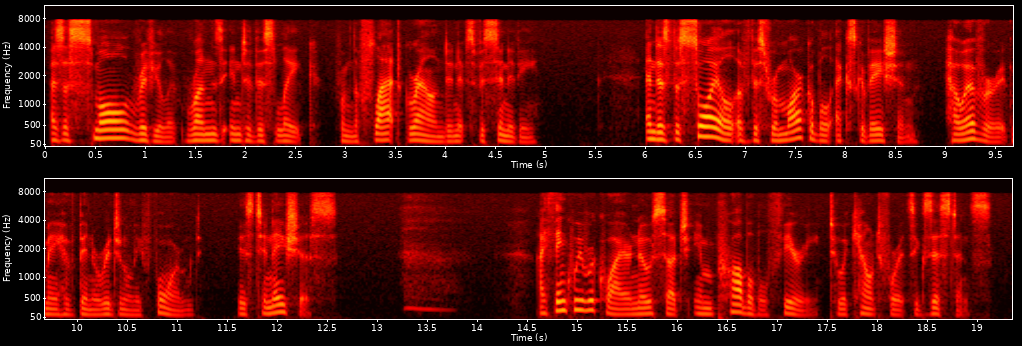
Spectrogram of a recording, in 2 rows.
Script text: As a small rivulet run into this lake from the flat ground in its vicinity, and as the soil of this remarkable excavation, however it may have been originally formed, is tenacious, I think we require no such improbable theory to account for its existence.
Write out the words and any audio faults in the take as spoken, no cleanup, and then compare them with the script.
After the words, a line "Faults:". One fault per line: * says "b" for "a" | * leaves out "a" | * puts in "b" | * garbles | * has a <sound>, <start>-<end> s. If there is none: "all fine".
As a small rivulet runs into this lake from the flat ground in its vicinity, and as the soil of this remarkable excavation, however it may have been originally formed, is tenacious, I think we require no such improbable theory to account for its existence.
Faults:
* says "runs" for "run"
* has a sigh, 13.2-14.0 s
